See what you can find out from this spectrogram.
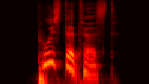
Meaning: inflection of pusten: 1. second-person singular preterite 2. second-person singular subjunctive II
- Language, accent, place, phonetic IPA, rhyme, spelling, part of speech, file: German, Germany, Berlin, [ˈpuːstətəst], -uːstətəst, pustetest, verb, De-pustetest.ogg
